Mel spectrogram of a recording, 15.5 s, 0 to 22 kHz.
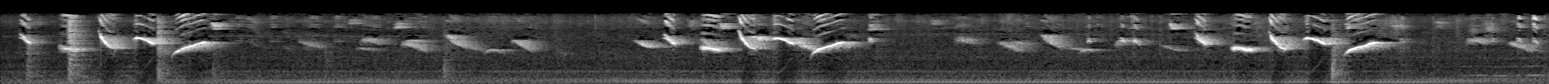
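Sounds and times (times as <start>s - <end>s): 
low hum: 0.0s - 15.4s
green-winged saltator whistled bursts: 0.6s - 2.3s, 6.4s - 8.9s, 10.0s - 14.1s.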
